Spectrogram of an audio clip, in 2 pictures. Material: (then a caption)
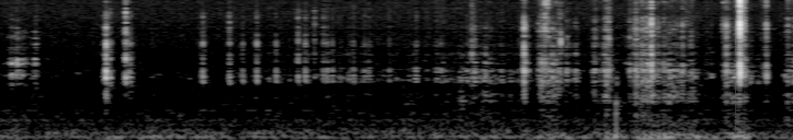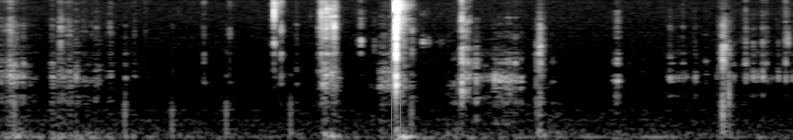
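Soap. A utility knife blade carves and scrapes white shavings off a solid blue, glitter-coated soap bar with gold stars, held in the palm. Quiet, bright, crisp scraping is punctuated by sharp little clicks and ticks that die away almost instantly, with a few louder snaps near the end.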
